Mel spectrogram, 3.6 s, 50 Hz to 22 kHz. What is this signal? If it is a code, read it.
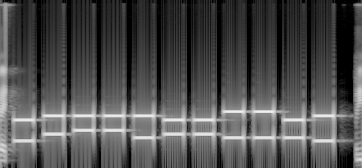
DTMF, heard as telephone touch tones, tones of about 370 ms, with speech. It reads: 18057642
